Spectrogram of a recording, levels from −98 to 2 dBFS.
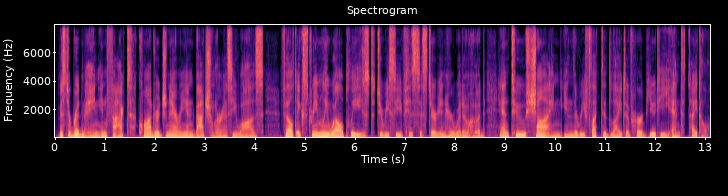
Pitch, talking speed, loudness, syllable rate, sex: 115 Hz, 145 wpm, -19 LUFS, 4.3 syllables/s, male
